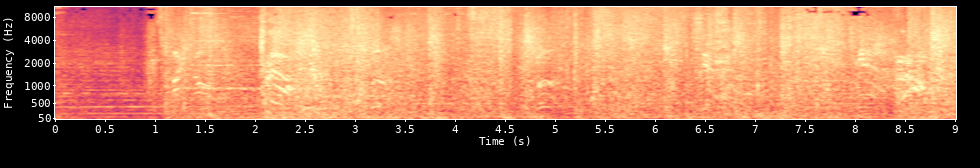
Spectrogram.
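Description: Game combat sound effects clash and burst.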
